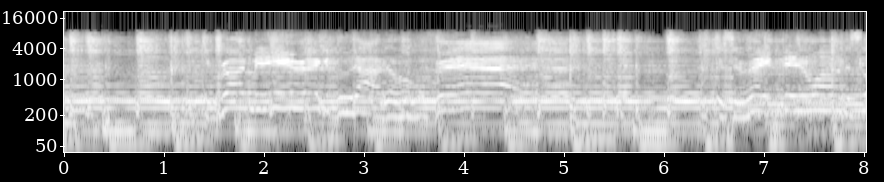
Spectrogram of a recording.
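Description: Live band performing a song: a singer holds long notes with vibrato over strummed acoustic guitar and a steady low beat.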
